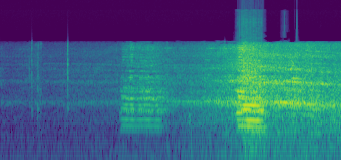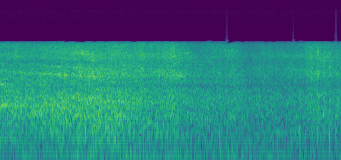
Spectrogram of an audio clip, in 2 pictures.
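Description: A diesel freight locomotive's horn sounds two short blasts, the second louder, as it comes up. Then the locomotive and a double-stack container train roll steadily past close by, with a dense rumble and rattle of wheels on the rails.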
